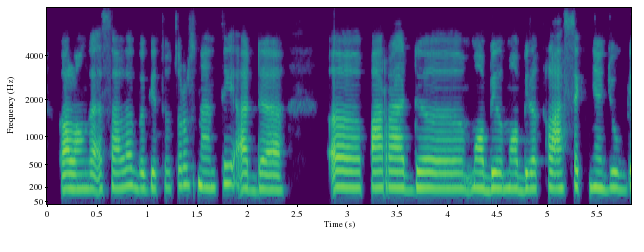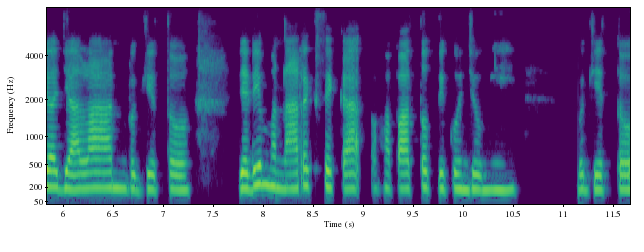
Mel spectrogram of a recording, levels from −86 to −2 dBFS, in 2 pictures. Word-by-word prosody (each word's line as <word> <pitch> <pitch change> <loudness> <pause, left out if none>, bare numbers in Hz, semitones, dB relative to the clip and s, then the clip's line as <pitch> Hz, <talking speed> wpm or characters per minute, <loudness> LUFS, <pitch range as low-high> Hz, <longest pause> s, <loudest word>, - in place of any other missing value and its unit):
kalau 185 0 +4
nggak 180 -2 0
salah 200 +3 +1
begitu. 195 +1 -4
Terus 230 +3 -4
nanti 210 +3 -1
ada, 175 -1 +2 0.5
eee, 200 -1 +4
parade 200 -1 +3 0.5
mobil-mobil 190 0 +1
klasiknya 200 +1 0
juga, 195 +1 +1
jalan, 195 +1 +2
begitu. 175 0 -3 0.5
Jadi, 190 +5 +4
menarik 210 -1 0
sih, 205 - 0
Kak, 185 -1 -1
eh, 185 0 -10
patut 185 +2 +1
dikunjungi, 175 -1 -3 0.6
begitu. 175 0 -2
190 Hz, 115 wpm, -23 LUFS, 180-200 Hz, 0.6 s, kalau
